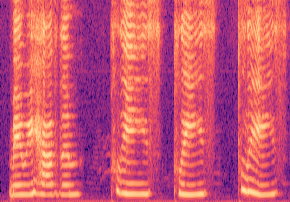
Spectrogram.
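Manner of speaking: high, loud begging; pleading shout. A narrator's reading. Cubs shouting at Mama for the toys. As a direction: beg at the top of their voice. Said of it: "they shouted".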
